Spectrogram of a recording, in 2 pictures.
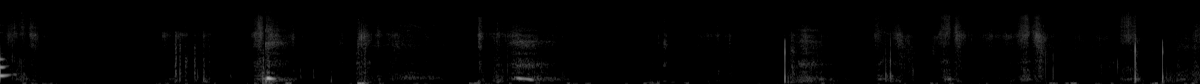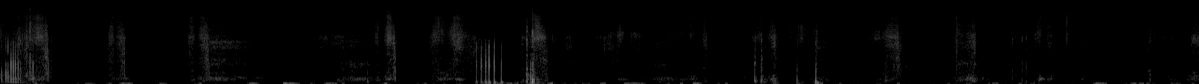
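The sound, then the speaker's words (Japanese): Quiet, crunchy scraping and crackling of ASMR ear cleaning, a long stream of many soft, irregular clicks and rustles. “気持ちよすぎて、よがり狂うくらいに、お耳をきれいにして差し上げますよ。”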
